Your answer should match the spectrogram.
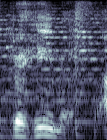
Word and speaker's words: Behemoth: Is it Bohemoth or Behemoth? Am I pronouncing this right? – I think it's Behemoth. I think it's that. – All right. – Mean, like, you know, it's an English word.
